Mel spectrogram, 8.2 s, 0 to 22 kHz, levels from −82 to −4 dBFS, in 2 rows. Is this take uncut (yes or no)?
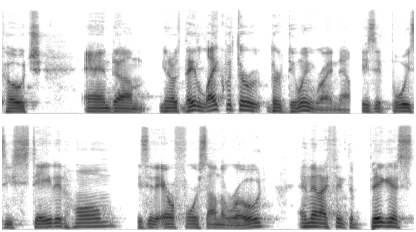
no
